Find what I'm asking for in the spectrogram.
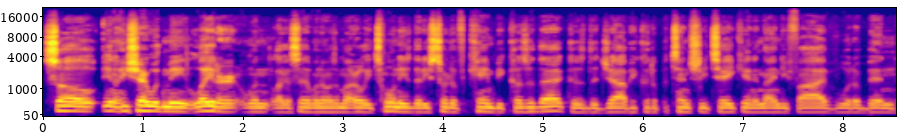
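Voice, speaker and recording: A man speaking very fast in a monotone, flat delivery. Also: medium pitch for a man, hardly any pauses. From Slovakia, moved to US as a child. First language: Slovak. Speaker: entrepreneur and marketing expert. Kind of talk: casual interview.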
